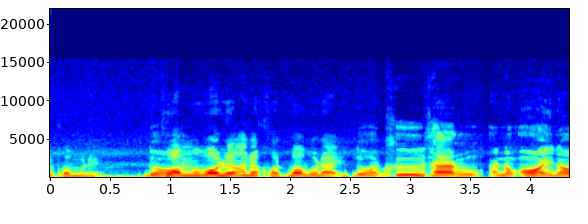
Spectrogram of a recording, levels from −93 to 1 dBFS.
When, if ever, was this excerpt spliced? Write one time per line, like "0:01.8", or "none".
0:02.8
